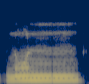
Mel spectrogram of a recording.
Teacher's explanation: Di gusi atas. Ujung lidah menempel di gigi gusi atas. Hm. Ee melewati rongga hidung. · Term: huruf nun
